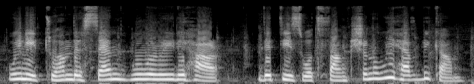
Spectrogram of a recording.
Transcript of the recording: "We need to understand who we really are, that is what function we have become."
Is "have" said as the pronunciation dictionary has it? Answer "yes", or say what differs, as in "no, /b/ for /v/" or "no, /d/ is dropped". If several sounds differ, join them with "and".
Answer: yes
